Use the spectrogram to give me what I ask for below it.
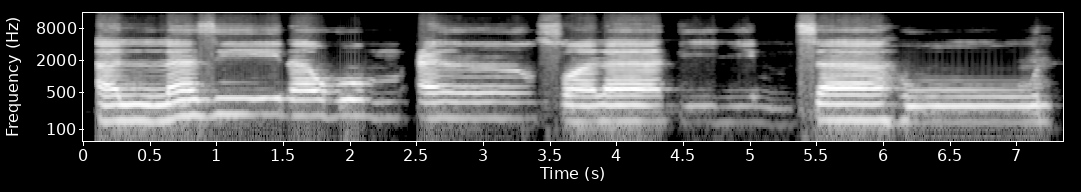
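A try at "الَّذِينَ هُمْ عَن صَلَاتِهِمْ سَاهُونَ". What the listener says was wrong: Nun ketemu shad dia ikhfa hakiki, dia tebal dibacanya. Alladzina hum dia tebal. Lebih ditebalkan lagi.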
